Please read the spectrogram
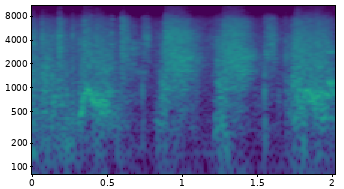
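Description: Kung fu fight sound effects: a rapid series of whip-like swishes and slaps from blows and a swung staff, several in quick succession.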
